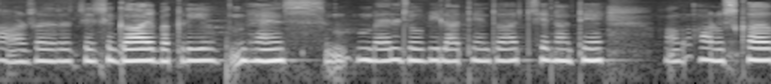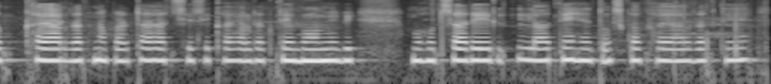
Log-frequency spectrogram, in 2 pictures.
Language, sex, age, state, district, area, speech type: Urdu, female, 45-60, Bihar, Darbhanga, rural, spontaneous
